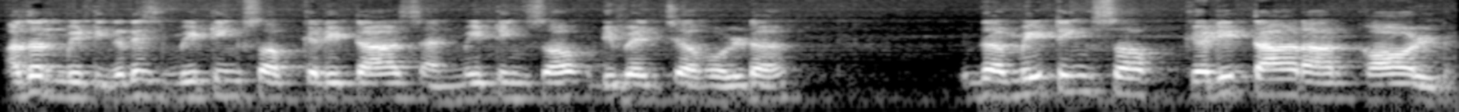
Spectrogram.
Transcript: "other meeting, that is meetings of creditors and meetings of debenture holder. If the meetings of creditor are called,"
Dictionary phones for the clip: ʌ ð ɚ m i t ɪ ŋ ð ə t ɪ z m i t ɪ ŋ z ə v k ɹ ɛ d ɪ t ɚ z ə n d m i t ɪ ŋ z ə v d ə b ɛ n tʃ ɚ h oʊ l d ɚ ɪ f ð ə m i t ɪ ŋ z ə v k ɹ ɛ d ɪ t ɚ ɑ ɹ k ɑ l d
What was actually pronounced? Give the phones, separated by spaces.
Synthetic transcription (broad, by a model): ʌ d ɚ m i t ɪ ŋ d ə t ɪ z m i t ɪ ŋ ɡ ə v k ɛ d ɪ t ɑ s ə n d m i t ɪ ŋ s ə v d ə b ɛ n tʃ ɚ h oʊ l d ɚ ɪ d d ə m i t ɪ ŋ s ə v k ɛ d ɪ t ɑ ɑ ɹ k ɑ l d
